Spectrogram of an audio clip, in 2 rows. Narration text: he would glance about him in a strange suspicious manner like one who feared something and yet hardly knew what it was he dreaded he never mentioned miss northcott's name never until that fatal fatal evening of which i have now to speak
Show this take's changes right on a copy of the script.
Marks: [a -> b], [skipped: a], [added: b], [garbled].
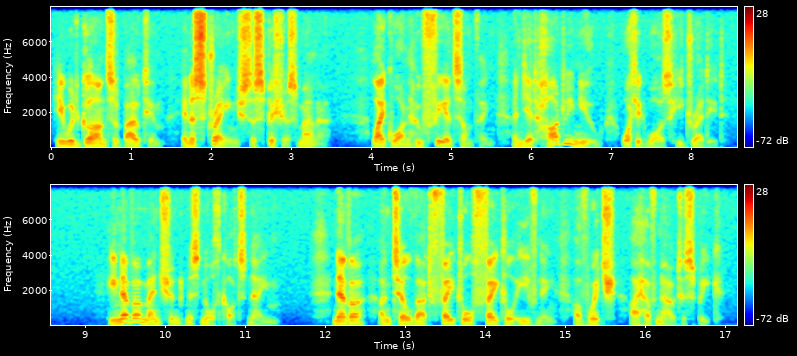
he would glance about him in a strange suspicious manner like one who feared something and yet hardly knew what it was he dreaded he never mentioned miss northcott's name never until that fatal fatal evening of which i have now to speak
